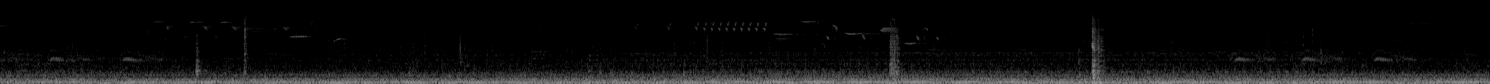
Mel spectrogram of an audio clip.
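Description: Small birds calling in short high chirps, with a rapid high trill about seven to nine seconds in, over a steady low rumble. A few sharp clicks cut through, the loudest about eleven seconds in.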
